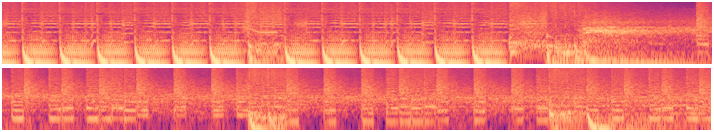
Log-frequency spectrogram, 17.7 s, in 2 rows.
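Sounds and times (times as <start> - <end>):
EDM snares: 0.0 - 7.2, 8.6 - 17.7
crowd noise: 7.1 - 17.7.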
